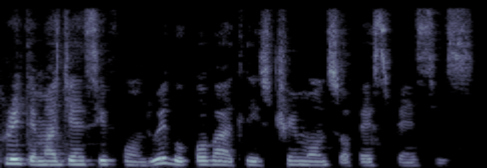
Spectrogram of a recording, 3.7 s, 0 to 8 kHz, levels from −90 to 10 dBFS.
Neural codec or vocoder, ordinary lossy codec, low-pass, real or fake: none; none; none; real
